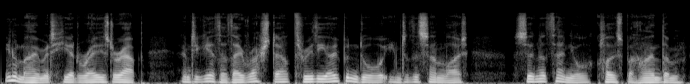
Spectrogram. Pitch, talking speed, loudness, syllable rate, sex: 110 Hz, 215 wpm, -15 LUFS, 6.0 syllables/s, male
